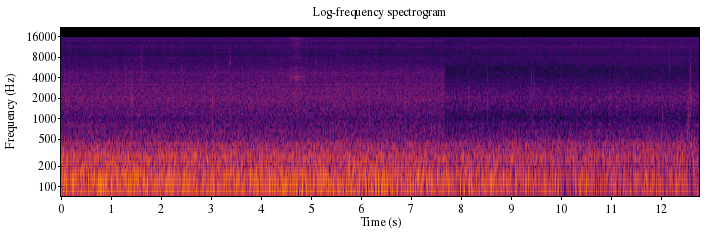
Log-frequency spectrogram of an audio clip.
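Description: Boeing 787-8 Dreamliner cabin noise at a window seat over the wing while climbing after takeoff: a steady deep rumble of engines and airflow. The higher hiss eases a little about two thirds of the way through.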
